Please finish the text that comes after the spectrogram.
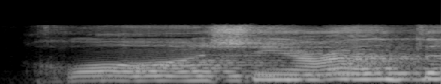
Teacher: خاشعہ میں خوا پر پڑھیں گے، الف مدہ ہے تو حرکات لمبا کریں گے، اس کا الف بھی پر ہے. عین وسط حلق سے ادا کریں گے، جلدی پڑھیں گے.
